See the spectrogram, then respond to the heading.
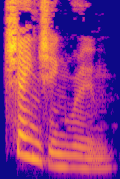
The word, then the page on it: changing room: British English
